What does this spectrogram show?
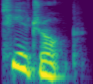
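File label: "teardrop", British English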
